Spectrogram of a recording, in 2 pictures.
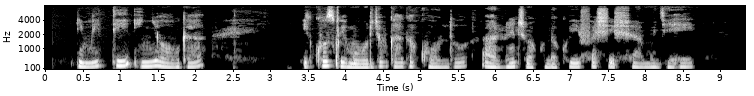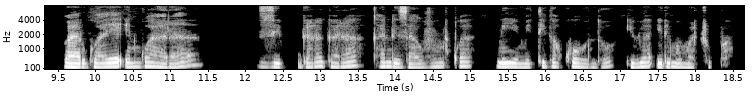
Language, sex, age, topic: Kinyarwanda, female, 18-24, health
